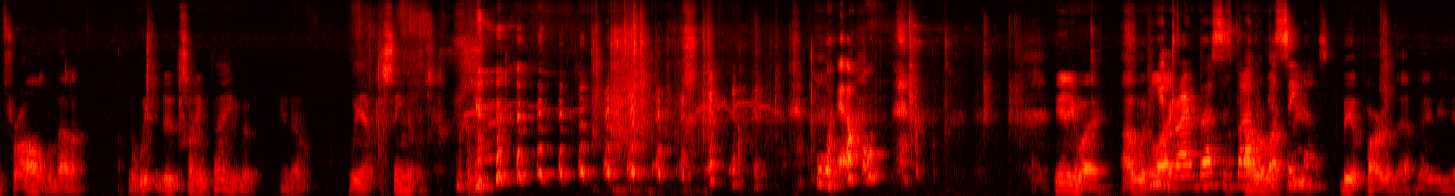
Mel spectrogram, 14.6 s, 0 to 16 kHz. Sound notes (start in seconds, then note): 4.5 laughter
